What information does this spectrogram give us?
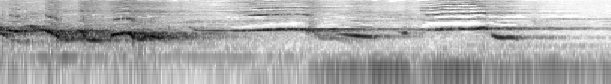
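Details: Black-naped oriole in full voice for tutoring or rousing other orioles: a loud fluty warble followed by a long level whistle with small rising and falling turns, over a faint low hum.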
